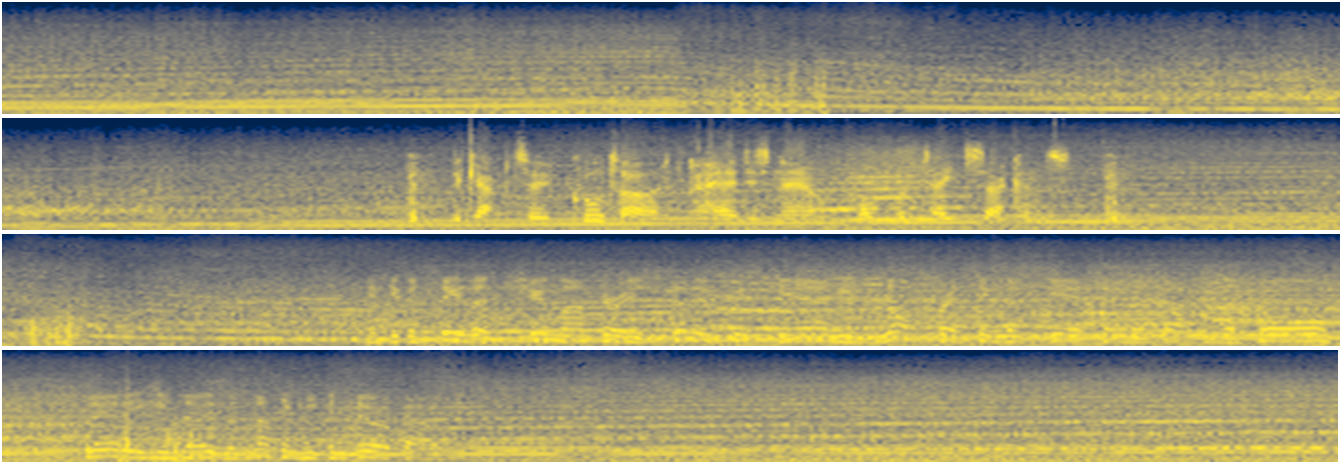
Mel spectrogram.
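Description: A racing car engine screams at high revs, dropping in pitch when slowing and climbing again as it speeds up.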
